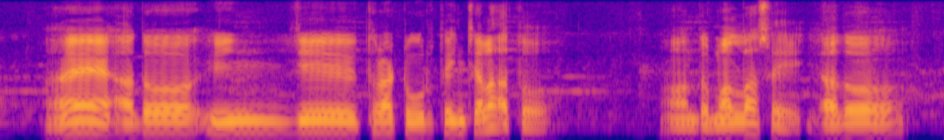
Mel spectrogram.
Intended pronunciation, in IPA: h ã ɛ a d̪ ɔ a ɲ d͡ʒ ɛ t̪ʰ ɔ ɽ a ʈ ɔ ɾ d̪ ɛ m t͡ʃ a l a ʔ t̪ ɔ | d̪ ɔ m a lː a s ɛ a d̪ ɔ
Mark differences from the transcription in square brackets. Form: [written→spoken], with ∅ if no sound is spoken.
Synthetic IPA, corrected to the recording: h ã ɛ a d̪ ɔ [a→i] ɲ d͡ʒ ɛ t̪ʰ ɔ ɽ a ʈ [ɔ→u] ɾ [d̪→t̪] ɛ [m→ɲ] t͡ʃ a l a ʔ t̪ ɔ | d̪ ɔ m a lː a s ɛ a d̪ ɔ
